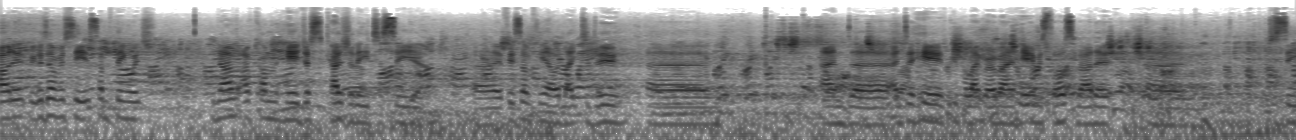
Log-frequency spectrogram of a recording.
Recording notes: walking down to INDYCAR practice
